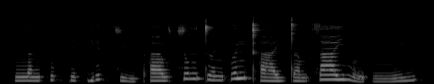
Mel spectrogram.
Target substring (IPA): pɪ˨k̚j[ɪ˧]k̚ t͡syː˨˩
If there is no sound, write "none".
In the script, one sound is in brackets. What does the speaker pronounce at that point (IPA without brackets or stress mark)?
ɪ˥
